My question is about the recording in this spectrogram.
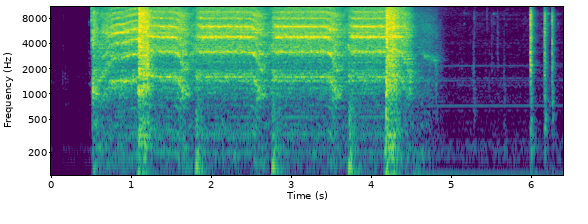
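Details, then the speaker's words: Mazda FD RX-7 with swapped, freshly rebuilt 2002 LS6 V8; starter turns slowly and unevenly with heavy beats about a second apart, cranking too slow. Starter, battery and grounds replaced or checked first. "put it back in the car and i got to a point where it cracks but if you remember from the last episode the car was cranking too slow it was going"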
